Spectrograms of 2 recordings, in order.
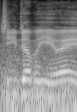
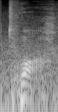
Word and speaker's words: TWA: down to far left yeah TW wa is pronounced TW wa because it is an acronym transor yeah so no you would not say twah all in the pawn Airways is an acronym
